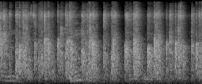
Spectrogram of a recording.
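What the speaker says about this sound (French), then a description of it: "Donne l'acclamation à Jésus." Rhythmic group clapping, steady and loud, at a church deliverance and prophecy night service acclaiming Jesus; claps fall in an even beat with no talk over them.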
